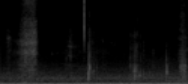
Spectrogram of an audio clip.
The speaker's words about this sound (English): I'm walking across the land bridge, looking into the billabong.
